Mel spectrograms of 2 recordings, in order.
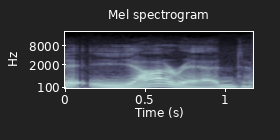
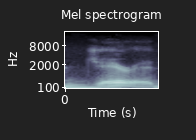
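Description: First: The name begins with a Y sound. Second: The name begins with a J sound. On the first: This is the original Hebrew form of the name. "It's actually Yared" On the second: This is the form found in English Bibles. "as it may say in your Bible"

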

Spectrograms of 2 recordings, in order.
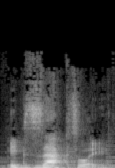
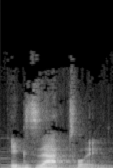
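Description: The two takes are said the same way.

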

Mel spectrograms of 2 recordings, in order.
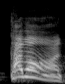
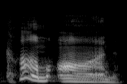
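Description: First: It sounds like a challenge to a fight. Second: It sounds exasperated at someone pathetic.

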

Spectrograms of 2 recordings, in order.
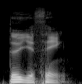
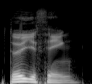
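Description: No difference in how they are said.

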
